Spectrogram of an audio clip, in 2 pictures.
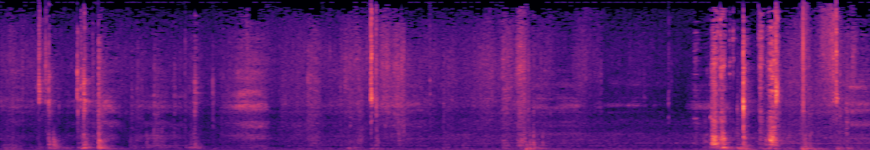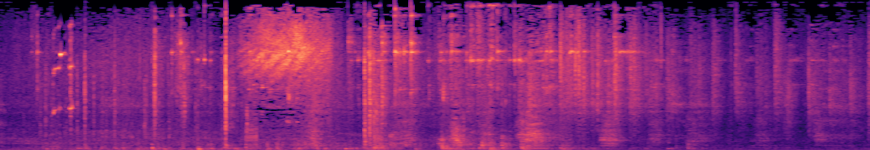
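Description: Two dogs being let in through a door and moving about excitedly. Scattered light clicks come first, then from about seven seconds in a dense run of knocks, clatter and dog noises lasts several seconds before easing off.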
